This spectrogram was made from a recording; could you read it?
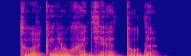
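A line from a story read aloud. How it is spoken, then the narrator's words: Pleading whisper. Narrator (Russian): прошептал он с мольбой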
